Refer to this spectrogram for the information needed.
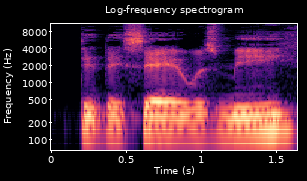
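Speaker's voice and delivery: slow, drawn-out delivery. Retelling a TV segment about the clubhouse: imitating Carlos Gomez. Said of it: "it would cut to Carlos Gomez going".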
